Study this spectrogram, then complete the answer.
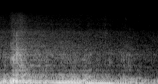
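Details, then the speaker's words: Turbocharged Honda Accord, nearly warmed up, idle adjusted down toward 1000 rpm: after a blip the note falls cleanly back to a smooth, steady 1000 rpm idle without stumbling or hanging; air-fuel slightly rich; healthy idle return. "I'm gonna try to get this right a thousand rpms comes right down right back to a thousand so"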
